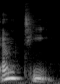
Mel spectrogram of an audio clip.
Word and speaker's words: empty: you can skip it this word can be empty empty right empty is an option but if you're speaking really fast you're probably going to skip it temp fate temp fate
